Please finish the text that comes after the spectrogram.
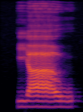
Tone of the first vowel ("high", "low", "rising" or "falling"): low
